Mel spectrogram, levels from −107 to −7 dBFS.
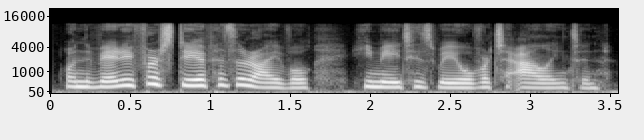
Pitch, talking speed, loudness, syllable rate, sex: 215 Hz, 255 wpm, -18 LUFS, 6.4 syllables/s, female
